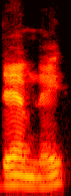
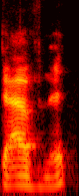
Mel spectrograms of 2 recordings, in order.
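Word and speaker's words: Damhnait: I know it looks like it should be pronounced Damn Nate, but it's Davnet.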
